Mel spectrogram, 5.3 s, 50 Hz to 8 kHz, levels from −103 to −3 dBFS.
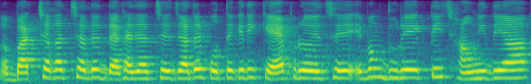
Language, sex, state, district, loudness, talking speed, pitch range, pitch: Bengali, female, West Bengal, Paschim Medinipur, -12 LUFS, 145 wpm, 250-280 Hz, 270 Hz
